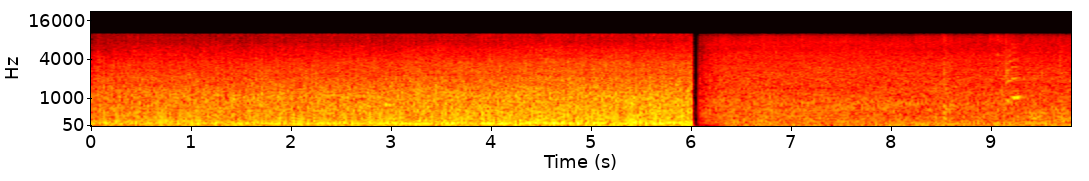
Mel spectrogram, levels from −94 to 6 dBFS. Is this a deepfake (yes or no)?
yes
